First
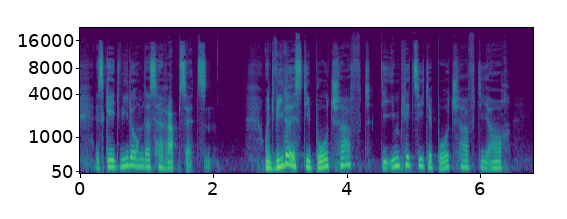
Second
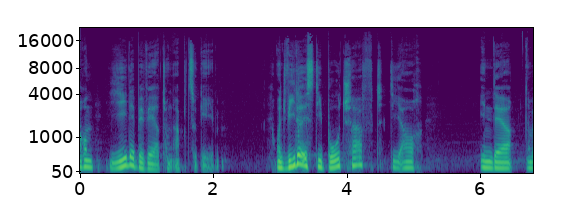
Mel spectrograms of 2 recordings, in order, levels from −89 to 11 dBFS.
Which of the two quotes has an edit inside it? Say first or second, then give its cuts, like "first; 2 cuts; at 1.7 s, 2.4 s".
second; 2 cuts; at 2.9 s, 4.6 s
